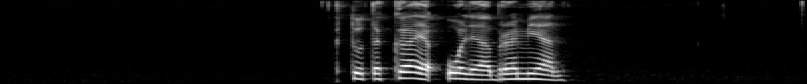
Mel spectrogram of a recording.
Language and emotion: Russian, angry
